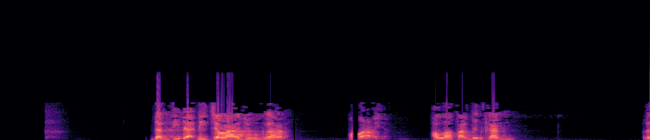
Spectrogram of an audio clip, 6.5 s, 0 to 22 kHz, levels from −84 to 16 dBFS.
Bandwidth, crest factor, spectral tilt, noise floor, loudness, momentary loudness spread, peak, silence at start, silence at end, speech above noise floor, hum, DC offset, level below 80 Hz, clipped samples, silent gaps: 11 kHz; 18 dB; -5.5 dB/octave; -84 dBFS; -15 LUFS; 15 LU; 0 dBFS; 1.55 s; 0 s; 69 dB; none; under 0.1%; -62 dBFS; 0.2%; none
